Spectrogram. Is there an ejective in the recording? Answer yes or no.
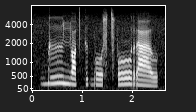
yes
